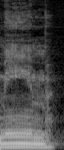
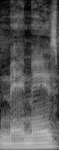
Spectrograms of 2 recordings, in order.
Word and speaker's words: meme: thought you were mispronouncing meme no when memes first became a thing uh Lindsay would refer to them as Mayes because she didn't know how to pronounce it and she be like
